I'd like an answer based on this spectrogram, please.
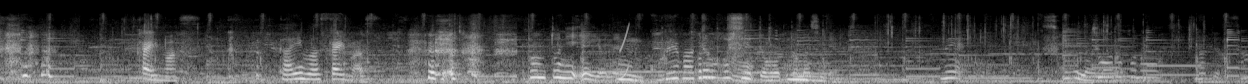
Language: Japanese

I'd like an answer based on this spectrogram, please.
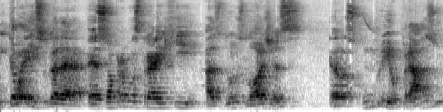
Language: Portuguese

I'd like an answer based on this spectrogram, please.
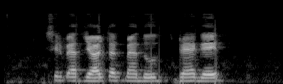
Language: Urdu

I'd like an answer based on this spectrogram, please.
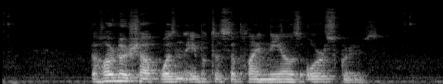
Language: English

